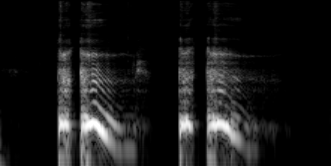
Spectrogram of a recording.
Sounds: Throat clearing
